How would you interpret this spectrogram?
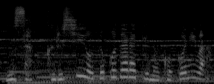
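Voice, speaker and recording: A breezy young soldier woman from an anime visual novel, talks fast in a high, lively voice. She is outspoken, casual and playful, always ready to tease. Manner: casual, teasing. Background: game background music.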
